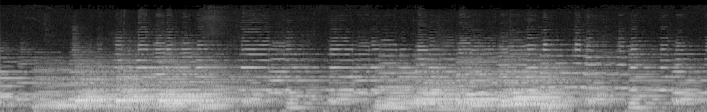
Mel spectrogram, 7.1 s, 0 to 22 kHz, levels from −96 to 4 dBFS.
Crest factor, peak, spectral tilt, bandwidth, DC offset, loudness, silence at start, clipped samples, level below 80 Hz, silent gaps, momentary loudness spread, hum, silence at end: 16 dB; -2 dBFS; -8 dB/octave; 8.2 kHz; under 0.1%; -18 LUFS; 0 s; under 0.1%; -40 dBFS; none; 9 LU; none; 0 s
